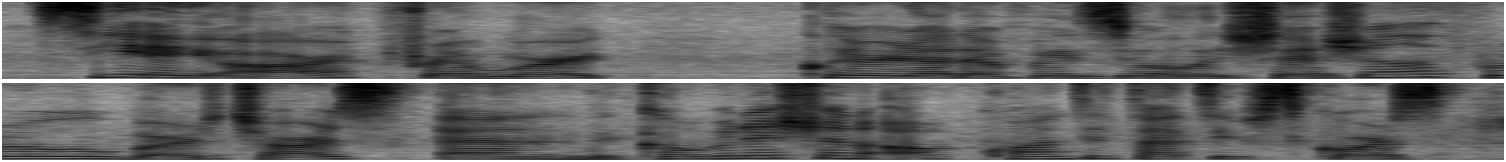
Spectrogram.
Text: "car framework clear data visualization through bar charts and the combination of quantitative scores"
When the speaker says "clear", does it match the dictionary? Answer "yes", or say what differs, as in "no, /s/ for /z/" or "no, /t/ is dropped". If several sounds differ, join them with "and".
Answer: yes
